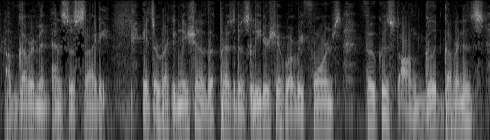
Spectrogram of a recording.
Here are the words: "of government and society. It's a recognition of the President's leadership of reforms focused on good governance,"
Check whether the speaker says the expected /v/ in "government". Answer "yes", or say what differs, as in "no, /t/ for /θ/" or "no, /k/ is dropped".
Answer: yes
